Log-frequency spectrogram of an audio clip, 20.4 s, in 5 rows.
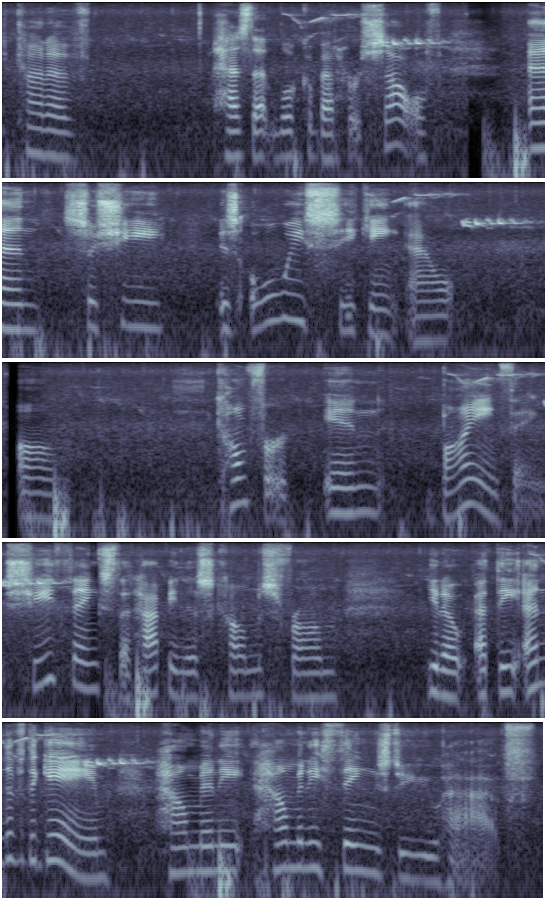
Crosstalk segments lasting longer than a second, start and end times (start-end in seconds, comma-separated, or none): none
